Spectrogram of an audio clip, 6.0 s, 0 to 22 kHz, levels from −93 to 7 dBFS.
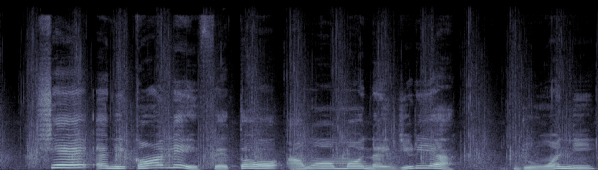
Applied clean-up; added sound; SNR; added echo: none; Applause; 16 dB; none.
